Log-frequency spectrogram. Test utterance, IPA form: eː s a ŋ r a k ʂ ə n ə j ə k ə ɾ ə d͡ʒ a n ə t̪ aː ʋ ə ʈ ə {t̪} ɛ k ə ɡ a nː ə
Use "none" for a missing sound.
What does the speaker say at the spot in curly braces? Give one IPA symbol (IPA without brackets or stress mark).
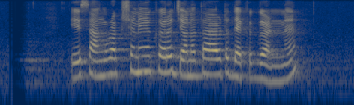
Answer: d̪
